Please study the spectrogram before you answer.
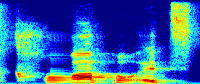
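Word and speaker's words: Klüppel: It's German, so it's Kluppel. I think it's technically Kluppel.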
